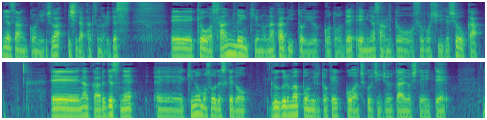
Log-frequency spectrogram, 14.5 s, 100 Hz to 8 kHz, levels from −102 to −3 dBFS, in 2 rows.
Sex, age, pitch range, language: male, 40-59, 90-115 Hz, Japanese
